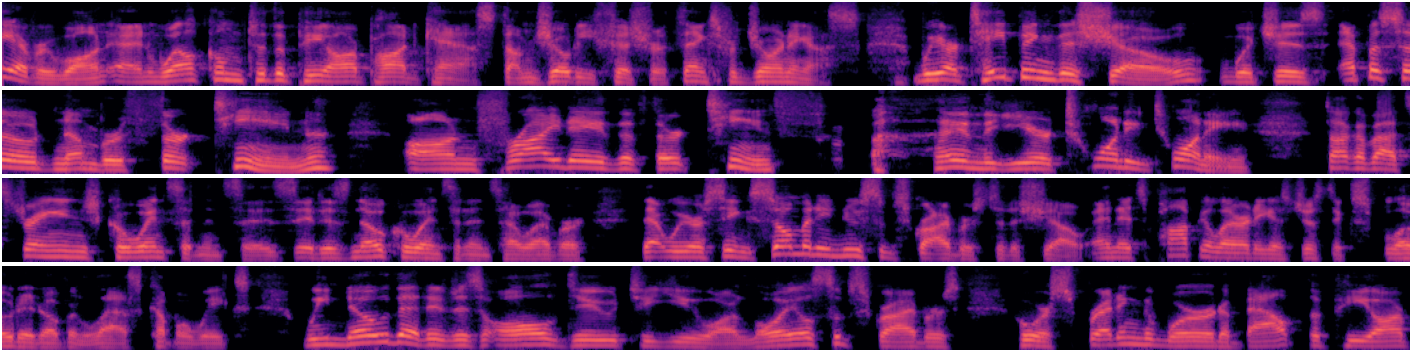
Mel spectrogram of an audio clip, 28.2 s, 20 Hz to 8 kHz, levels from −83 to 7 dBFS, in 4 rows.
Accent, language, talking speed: American, English, 180 wpm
